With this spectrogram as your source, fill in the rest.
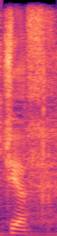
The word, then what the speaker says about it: GIF: Or I guess, yeah, it is jiff, as we found out after the creator of it passed away. One of his legacies is that, dang it, it's pronounced this. It doesn't make any sense in my brain.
